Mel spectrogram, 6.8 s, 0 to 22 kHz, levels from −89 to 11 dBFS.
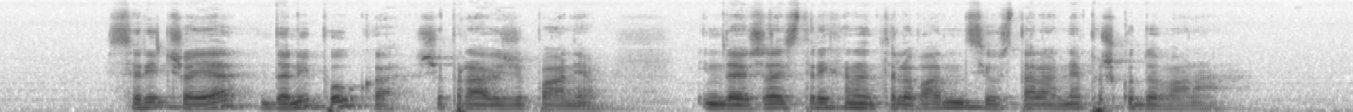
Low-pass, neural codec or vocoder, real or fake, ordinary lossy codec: none; vocoder, 44.1 kHz, 128 mel bands every 512 samples, BigVGAN v2; fake; none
